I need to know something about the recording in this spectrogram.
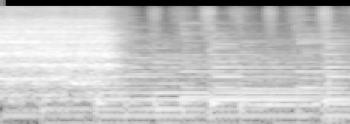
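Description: Electric mixer-grinder pulsing as it coarse-grinds roasted horse gram and spices, cutting off suddenly under a second in. Background music carries on after it.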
